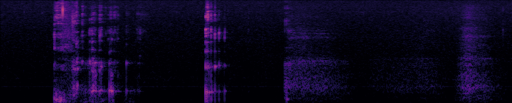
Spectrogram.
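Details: Several loud, low, rumbling belches, three or four in five seconds, in a quiet room, after a double quarter pounder, large fries and a liter of soda left a bloated belly; repeated burping.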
